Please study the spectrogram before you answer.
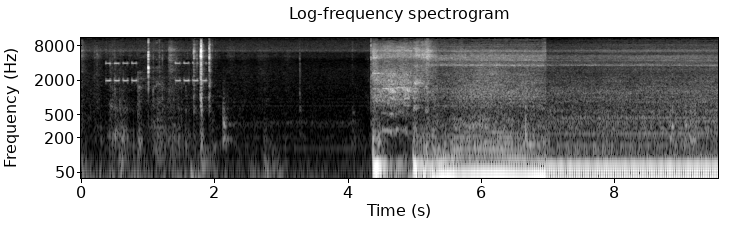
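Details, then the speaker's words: Built Honda D16 (Vitara) engine in customer EG hatch, naturally aspirated: door chimes, quick crank, then an even smooth idle with no knocks or misses; builder notes slight cam wobble and some piston slap. "man this thing is buttery smooth guys this thing runs meant"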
